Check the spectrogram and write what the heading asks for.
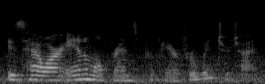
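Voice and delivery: ordinary delivery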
